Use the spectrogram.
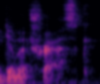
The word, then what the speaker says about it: Dimitrescu: They're also using the pronunciation of how it's spelled rather than how they pronounce it in the game. In the game, they say Lady Dimitrescu. The U is silent.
